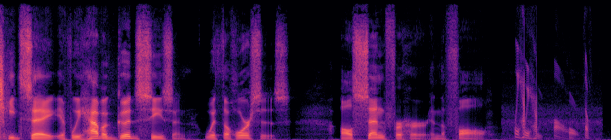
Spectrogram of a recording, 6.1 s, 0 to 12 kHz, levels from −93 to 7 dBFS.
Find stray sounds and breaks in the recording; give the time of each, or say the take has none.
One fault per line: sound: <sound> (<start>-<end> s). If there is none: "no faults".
sound: chirp (5.1-5.9 s)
